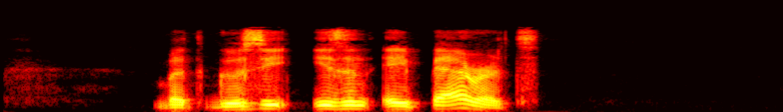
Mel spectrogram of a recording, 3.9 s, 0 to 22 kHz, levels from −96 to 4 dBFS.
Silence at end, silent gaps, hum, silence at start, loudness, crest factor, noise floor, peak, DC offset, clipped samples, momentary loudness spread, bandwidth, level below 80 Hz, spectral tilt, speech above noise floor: 1.25 s; none; none; 0.8 s; -16 LUFS; 16 dB; -88 dBFS; -2 dBFS; under 0.1%; under 0.1%; 9 LU; 7.8 kHz; -60 dBFS; -4.5 dB/octave; 73 dB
